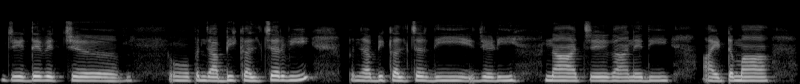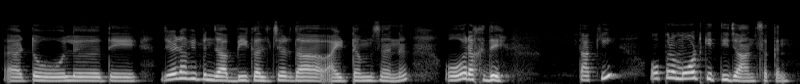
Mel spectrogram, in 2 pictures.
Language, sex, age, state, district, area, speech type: Dogri, female, 30-45, Jammu and Kashmir, Reasi, rural, spontaneous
